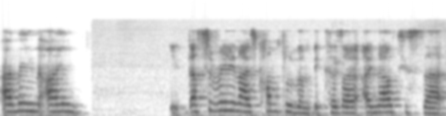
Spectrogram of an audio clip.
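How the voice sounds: A woman speaks with a fairly high pitch. Her tone is slightly mellow.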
